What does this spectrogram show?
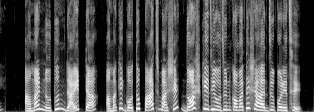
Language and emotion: Bengali, happy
